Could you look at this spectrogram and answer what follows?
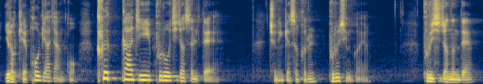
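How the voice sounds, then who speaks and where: Animated, bright-voiced preaching pastor. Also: male voice, lowish voice. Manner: emphatic preaching with rhetorical questions to the congregation. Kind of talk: sermon. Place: church sanctuary.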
